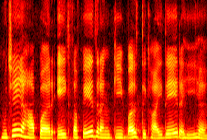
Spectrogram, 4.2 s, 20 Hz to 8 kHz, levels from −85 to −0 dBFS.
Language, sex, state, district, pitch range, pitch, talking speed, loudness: Hindi, female, Madhya Pradesh, Katni, 185-200 Hz, 195 Hz, 175 wpm, -16 LUFS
